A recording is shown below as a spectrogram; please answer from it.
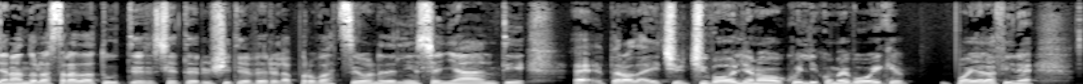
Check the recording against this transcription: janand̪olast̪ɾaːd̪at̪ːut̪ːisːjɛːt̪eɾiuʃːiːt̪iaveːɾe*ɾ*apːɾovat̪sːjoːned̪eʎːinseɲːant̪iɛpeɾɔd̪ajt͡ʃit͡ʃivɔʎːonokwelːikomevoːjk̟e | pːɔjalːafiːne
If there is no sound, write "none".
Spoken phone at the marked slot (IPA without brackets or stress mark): l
